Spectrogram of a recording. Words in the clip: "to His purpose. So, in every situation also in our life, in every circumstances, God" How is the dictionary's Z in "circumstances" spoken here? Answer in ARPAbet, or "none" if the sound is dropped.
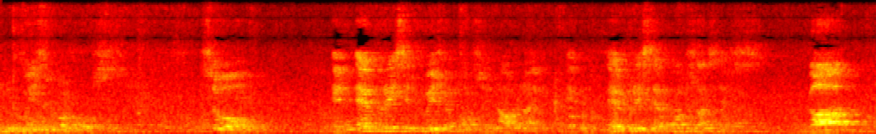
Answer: S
